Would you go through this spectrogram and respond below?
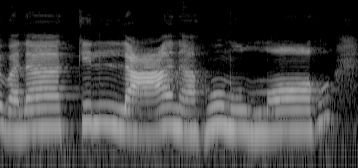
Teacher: یہاں نون خاموش ہے، کاف کو ہم نے مشدد لام سے ملانا ہے. لیکن یرملون حروف میں دو حروف ایسے ہیں، لام اور را، جن کے اوپر غنہ نہیں کیا جائے گا، تو یہاں ہم نے غنہ نہیں کرنا.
